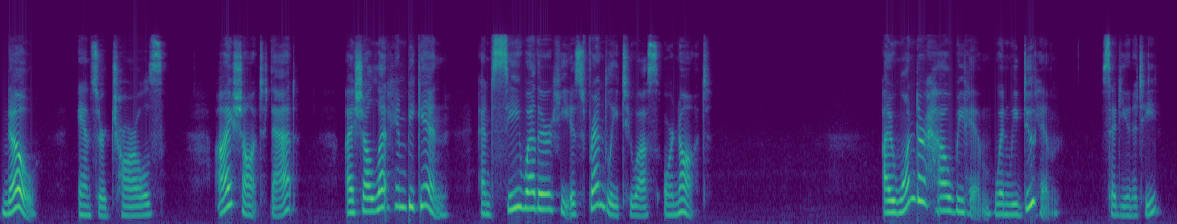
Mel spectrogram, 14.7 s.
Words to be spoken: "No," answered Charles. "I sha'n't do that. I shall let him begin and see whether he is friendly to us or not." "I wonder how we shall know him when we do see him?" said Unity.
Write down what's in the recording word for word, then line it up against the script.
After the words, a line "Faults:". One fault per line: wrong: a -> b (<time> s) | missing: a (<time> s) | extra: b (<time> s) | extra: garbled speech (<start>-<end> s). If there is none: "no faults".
"No," answered Charles. "I sha'n't that. I shall let him begin and see whether he is friendly to us or not." "I wonder how we him when we do him?" said Unity.
Faults:
missing: do (3.4 s)
missing: shall know (12.0 s)
missing: see (13.0 s)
